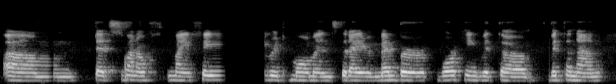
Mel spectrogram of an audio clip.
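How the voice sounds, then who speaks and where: A woman's voice: medium pitch, flat delivery, unhurried, muffled recording. Hesitant woman from the Czech Republic. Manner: hesitant, many fillers and restarts. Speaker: photojournalist. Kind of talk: interview answers.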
